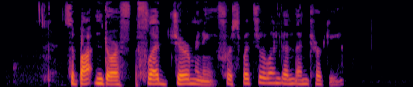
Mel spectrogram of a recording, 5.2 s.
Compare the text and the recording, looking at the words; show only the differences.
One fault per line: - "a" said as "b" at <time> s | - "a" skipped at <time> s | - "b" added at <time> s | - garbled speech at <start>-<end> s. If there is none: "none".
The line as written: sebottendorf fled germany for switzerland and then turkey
none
